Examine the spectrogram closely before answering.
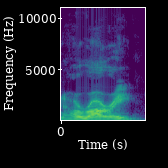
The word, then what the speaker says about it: Harary: we have today Harare and hotel rhymes with Ferrari thankfully texted me and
